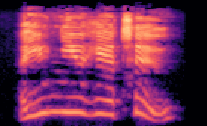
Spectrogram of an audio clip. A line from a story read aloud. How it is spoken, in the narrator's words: Sirius laughed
